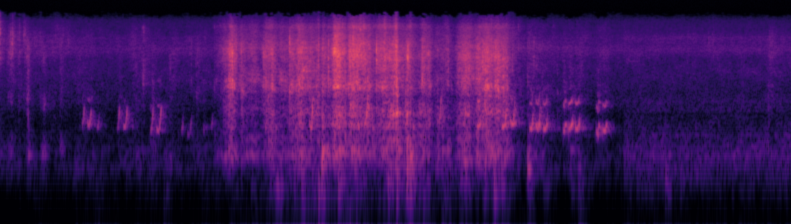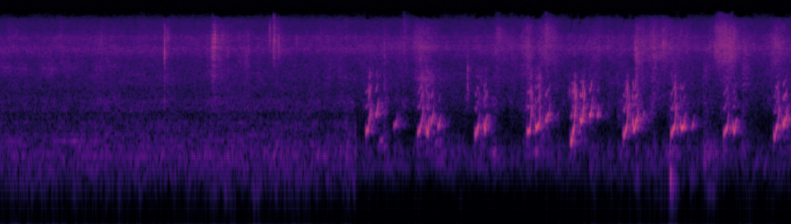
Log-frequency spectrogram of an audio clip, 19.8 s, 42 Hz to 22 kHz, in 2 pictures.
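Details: Pet guinea pigs in an indoor herd of rescued animals: short squeaky calls in bursts around 1 s and again from 14 s, with a loud sloshing, rushing noise between about 3 and 6 seconds.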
